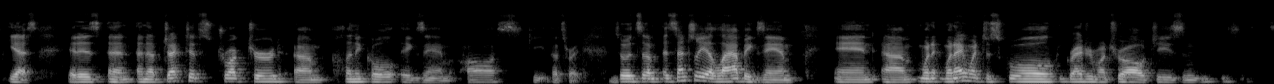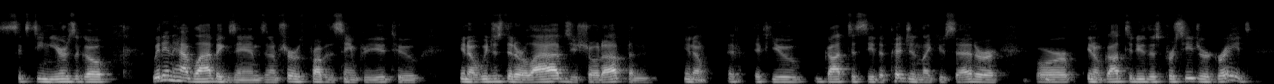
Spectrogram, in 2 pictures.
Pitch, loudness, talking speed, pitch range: 120 Hz, -27 LUFS, 205 wpm, 110-130 Hz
